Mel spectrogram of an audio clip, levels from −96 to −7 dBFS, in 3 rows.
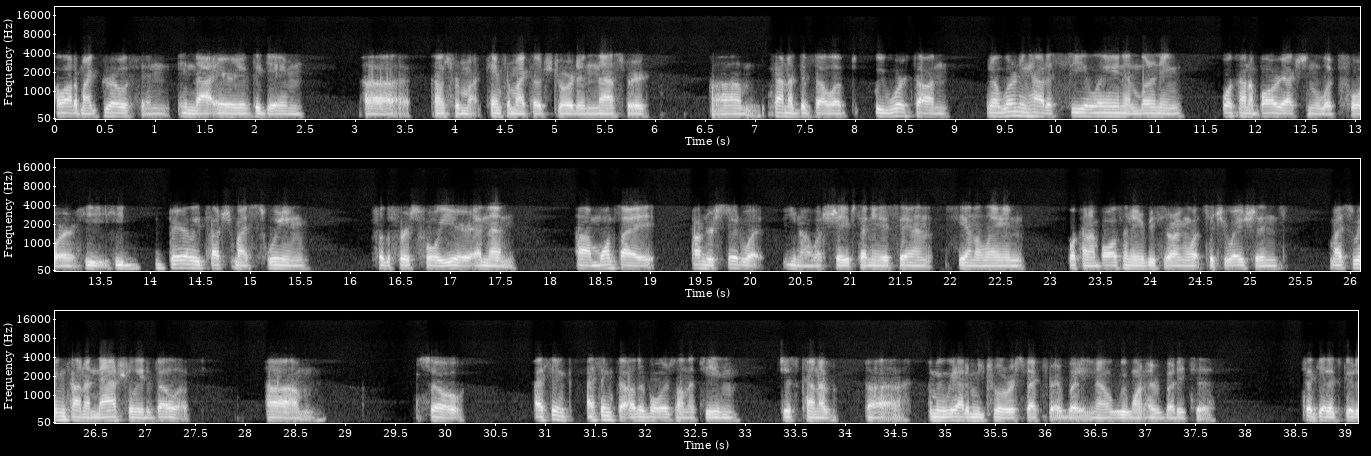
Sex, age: male, 20-39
